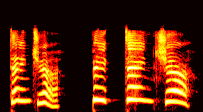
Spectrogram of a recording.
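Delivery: very high, loud little creature warning; bell-like alarm. Acted. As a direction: sound the alarm like a tiny bell. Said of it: "in a bell-like voice goes".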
